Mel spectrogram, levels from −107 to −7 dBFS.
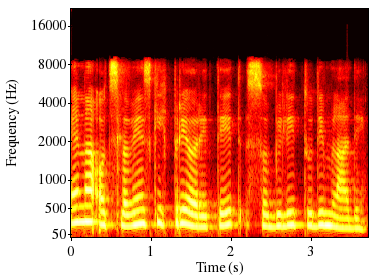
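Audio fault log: Throughout: clock drift between sender and receiver. The sender's clock runs about 3% slow, so the jitter buffer keeps draining and the timing wobbles unevenly.
0.20–3.53 s: repeated timing corrections. The receiver keeps padding with short repeated slices, running things at 97% speed and adding about a tenth of a second.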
